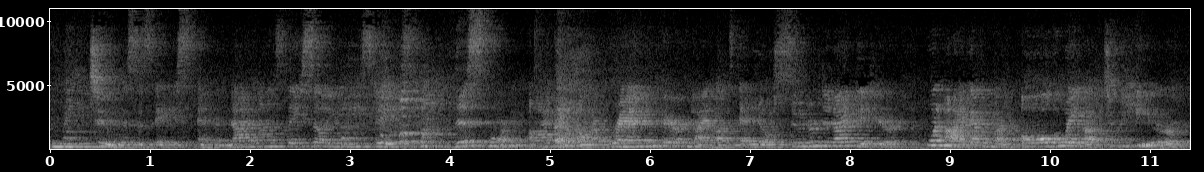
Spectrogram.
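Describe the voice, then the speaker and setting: A woman's voice: high voice, animated, moderate pace. A woman playing a chirpy, coaxing receptionist nurse in old-time radio comedy style. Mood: chatty. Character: chirpy, soothing female receptionist nurse, gossipy. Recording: echoey hall from far off, noisy.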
